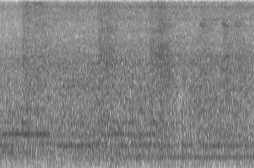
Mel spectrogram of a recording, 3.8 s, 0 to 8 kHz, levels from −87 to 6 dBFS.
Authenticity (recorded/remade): recorded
